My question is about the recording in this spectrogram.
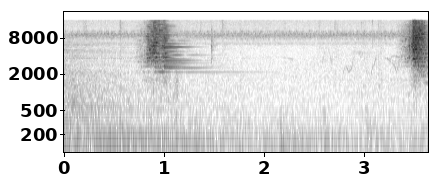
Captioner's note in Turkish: Kılıç sesi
